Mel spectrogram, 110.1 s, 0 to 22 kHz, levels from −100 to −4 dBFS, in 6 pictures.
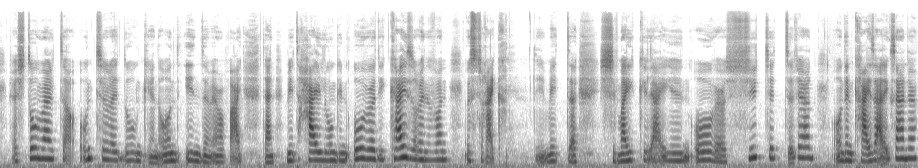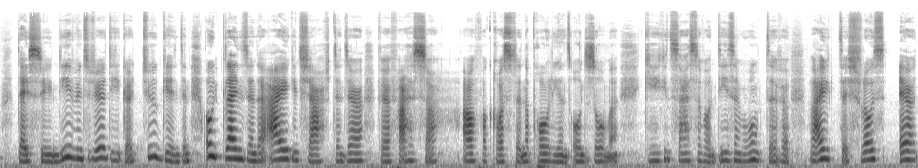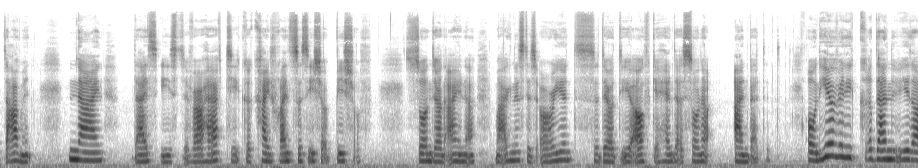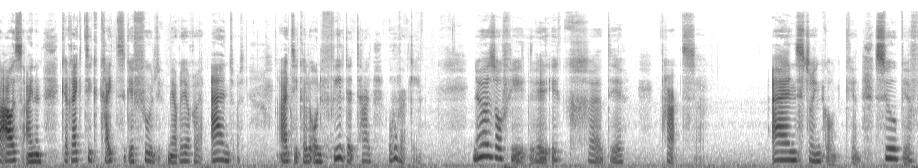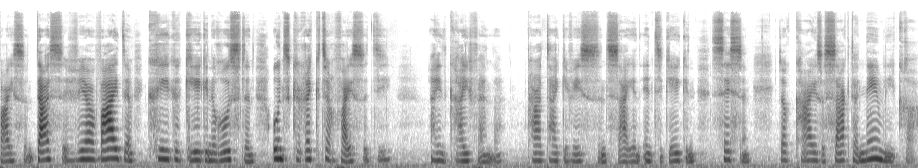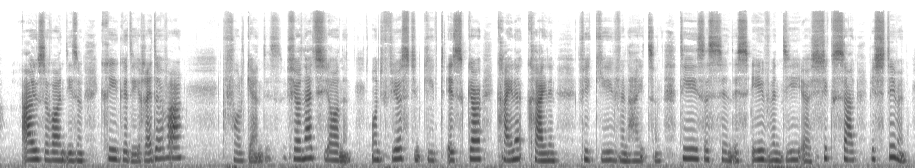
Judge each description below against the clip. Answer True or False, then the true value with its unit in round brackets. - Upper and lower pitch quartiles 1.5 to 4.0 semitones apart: False (4.7 semitones)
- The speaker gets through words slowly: True (75 wpm)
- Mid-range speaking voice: True (180 Hz)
